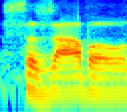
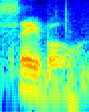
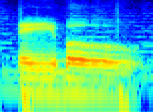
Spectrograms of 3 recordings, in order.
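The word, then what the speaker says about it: Saybo: I say Sabbo, Joe Sabbo, not Sazabo like everyone says. Uh, I'm friends with him, so I know. He told me it's Sabo. S A Y B O. Sabo, how you pronounce it?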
